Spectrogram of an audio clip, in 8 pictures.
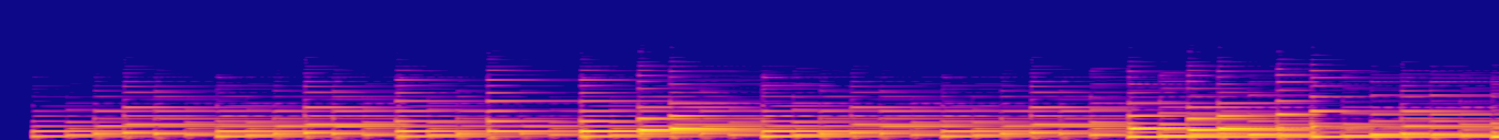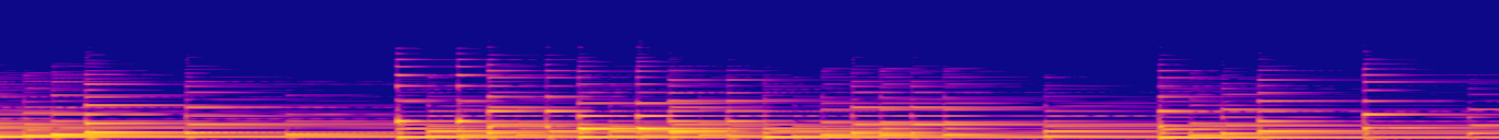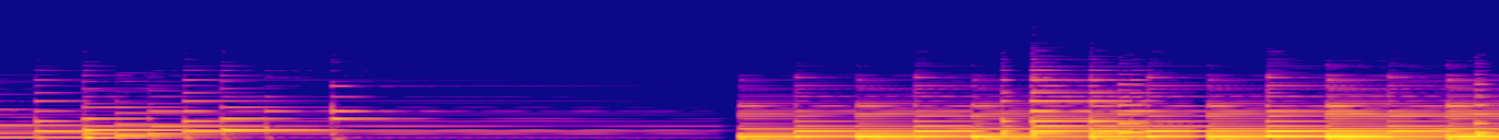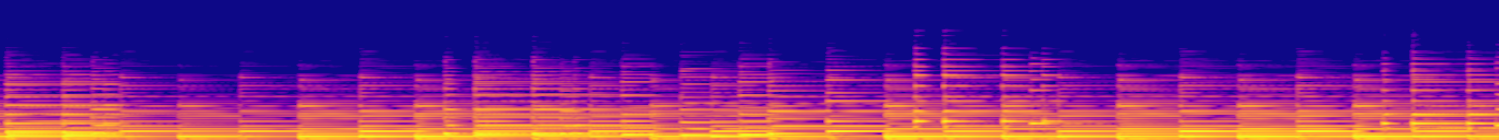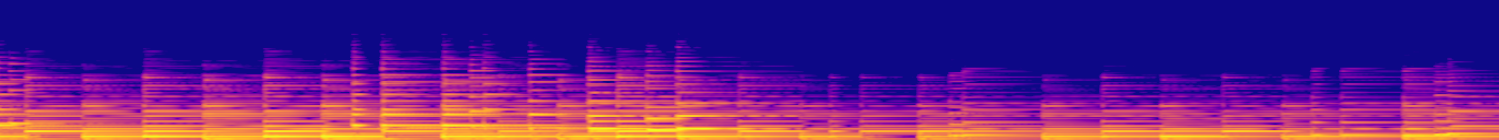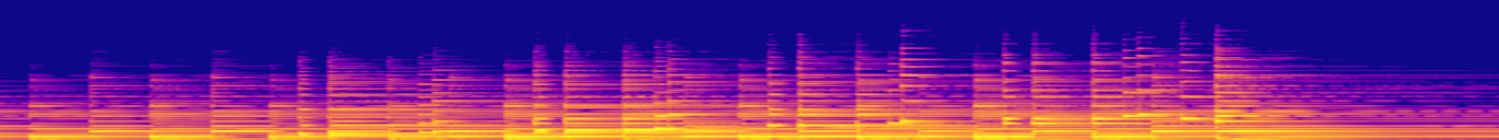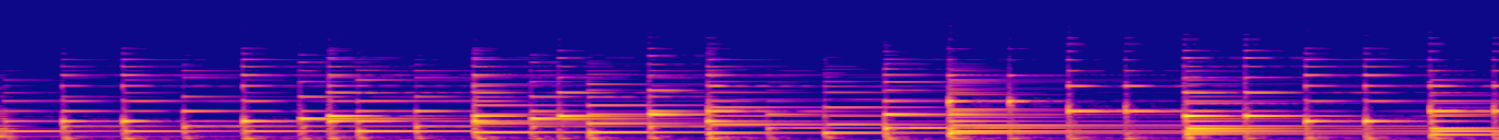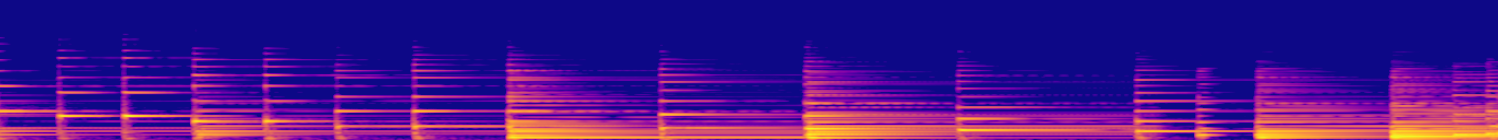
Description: contains eight piano solo arrangements.
rock remix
